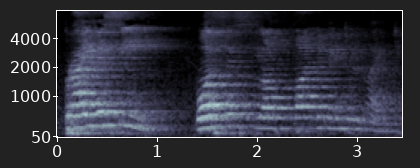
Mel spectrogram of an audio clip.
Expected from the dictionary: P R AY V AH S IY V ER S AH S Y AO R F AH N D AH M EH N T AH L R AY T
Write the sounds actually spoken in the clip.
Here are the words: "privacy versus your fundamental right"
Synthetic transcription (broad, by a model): P R AY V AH S IY W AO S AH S Y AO F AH N D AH M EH N T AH L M AY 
